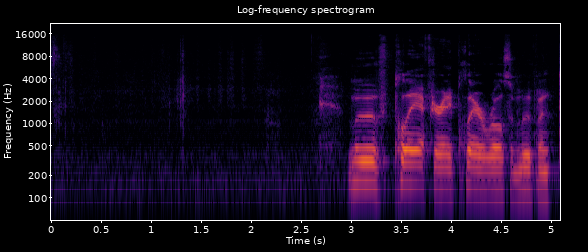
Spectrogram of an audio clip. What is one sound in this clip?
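Paper cards rustle softly as hands shuffle them.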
